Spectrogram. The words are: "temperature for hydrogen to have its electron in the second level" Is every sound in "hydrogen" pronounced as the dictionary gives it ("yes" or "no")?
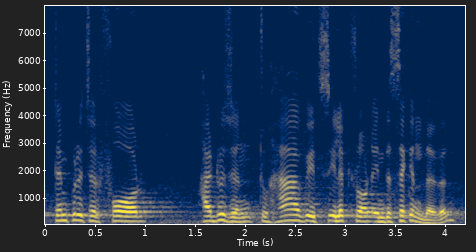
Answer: yes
